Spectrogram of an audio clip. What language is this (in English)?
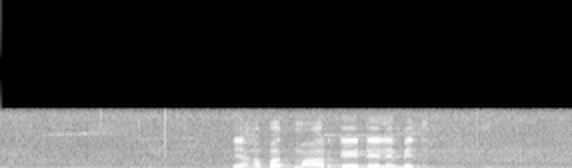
Sinhala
